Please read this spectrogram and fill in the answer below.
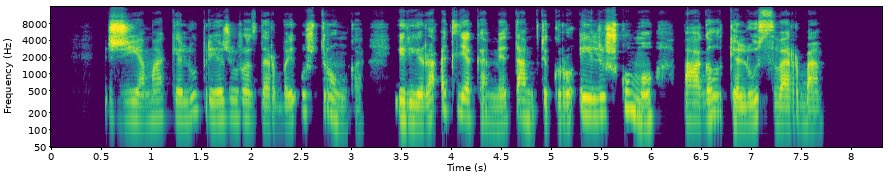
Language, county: Lithuanian, Kaunas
